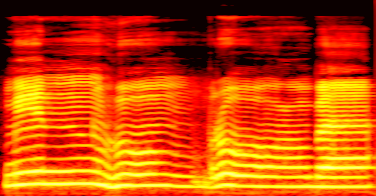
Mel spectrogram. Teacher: mim mati bertemu dengan ro, sama jelas juga karena izhar safawi. · Nun sukun bertemu dengan ha, nun mati bertemu dengan ha, bacanya jelas. Harus jelas, tidak didengungkan, tidak disamarkan karena izhar halqi.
